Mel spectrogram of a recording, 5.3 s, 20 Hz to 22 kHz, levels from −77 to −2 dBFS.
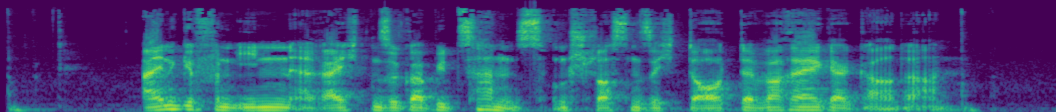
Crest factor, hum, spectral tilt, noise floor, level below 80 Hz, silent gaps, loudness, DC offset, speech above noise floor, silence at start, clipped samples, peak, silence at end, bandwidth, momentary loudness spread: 16 dB; none; -3 dB/octave; -46 dBFS; -48 dBFS; none; -14 LUFS; under 0.1%; 31 dB; 0.05 s; under 0.1%; 0 dBFS; 0.4 s; 17 kHz; 7 LU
